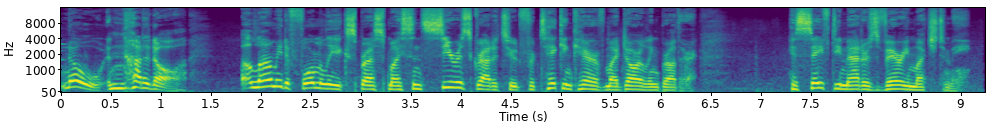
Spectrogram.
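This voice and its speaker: A man voicing a cocky, playful young warrior and doting big brother in a video game, smooth-talking and theatrical. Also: fairly high pitch, lively intonation, moderate pace, lightly acted. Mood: courteous, earnest. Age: young adult. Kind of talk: video game character acting. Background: music.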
